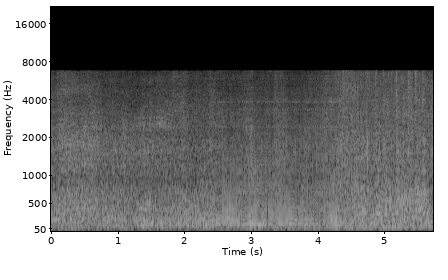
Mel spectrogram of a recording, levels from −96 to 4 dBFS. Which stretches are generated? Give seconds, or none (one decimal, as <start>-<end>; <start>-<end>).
2.5-4.3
